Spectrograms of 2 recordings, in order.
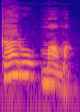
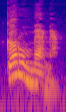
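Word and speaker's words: كاروماما: التمثال ده لواحده اسمها كارو ماما لكن نطقها الصحيح عند المصريين القدماء كارو معع بس الاجانب ما عندهمش حرف العين فكتبوه كارو ماما كارو ماما دي كانت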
